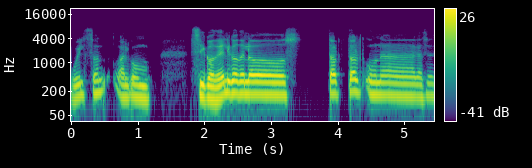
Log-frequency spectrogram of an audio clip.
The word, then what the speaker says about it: Talk Talk: Carlos, desde Curarrehue, nos pide la banda Talk Talk, que podría pronunciarse mejor como Tok Tok, algo así más en inglés. Pero se escribe Talk Talk.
